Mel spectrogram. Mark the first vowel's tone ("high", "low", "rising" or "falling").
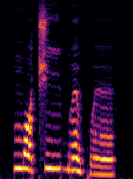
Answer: falling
